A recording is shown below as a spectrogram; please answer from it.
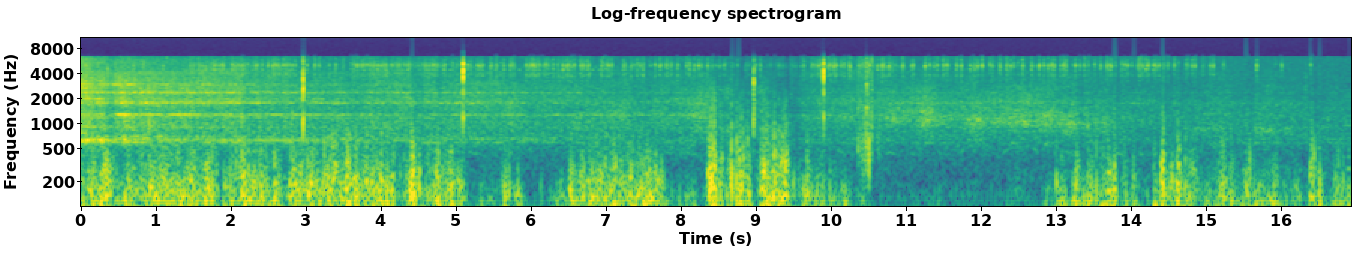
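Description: A CrossCountry Voyager diesel train running away into the distance, its engine hum fading over the first few seconds, with uneven low wind rumble on the microphone.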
